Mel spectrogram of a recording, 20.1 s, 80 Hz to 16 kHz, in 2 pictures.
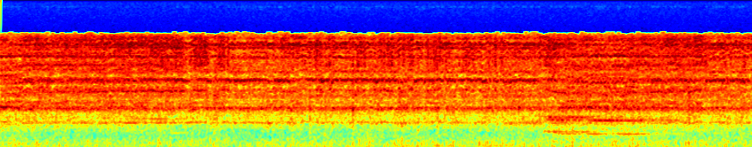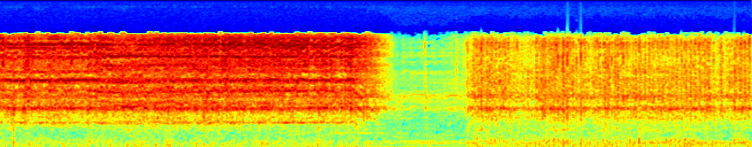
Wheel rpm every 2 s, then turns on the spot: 160, 160, 160, 160, 160, 160, 160, 50, 30, 30.
16-20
